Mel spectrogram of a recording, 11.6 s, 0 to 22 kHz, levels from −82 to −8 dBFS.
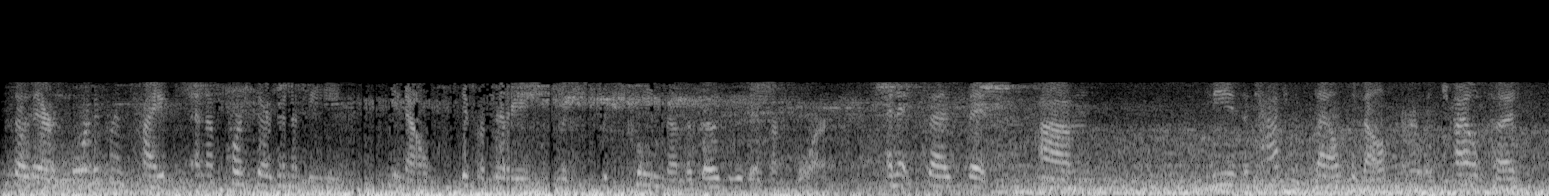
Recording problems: garbled, watery; badly; nothing above 4 kHz
distortion; slight; 15% of the sound clipped
rain or running water; very loud; throughout; 2 dB above the speech
wind noise on the microphone; occasional gusts; 10 dB below the speech

